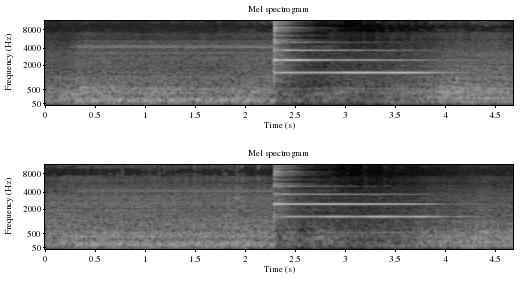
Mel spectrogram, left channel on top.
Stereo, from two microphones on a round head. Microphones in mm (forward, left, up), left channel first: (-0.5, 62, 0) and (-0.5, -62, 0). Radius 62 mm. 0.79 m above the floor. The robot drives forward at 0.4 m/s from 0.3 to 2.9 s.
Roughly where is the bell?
Left.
